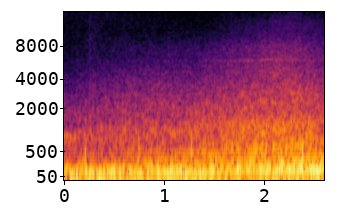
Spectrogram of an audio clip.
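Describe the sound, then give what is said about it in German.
A car on a street at night, a steady low rumble that holds at an even level throughout, with no voices. “Wieder ein Auto.”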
